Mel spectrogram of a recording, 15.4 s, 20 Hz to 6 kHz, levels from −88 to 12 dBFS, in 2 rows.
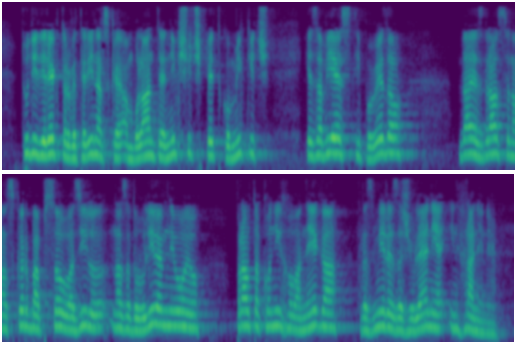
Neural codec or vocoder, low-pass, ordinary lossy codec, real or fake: none; 5.4 kHz; MP3, 32 kbps; real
